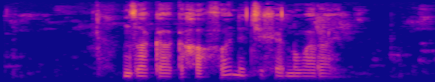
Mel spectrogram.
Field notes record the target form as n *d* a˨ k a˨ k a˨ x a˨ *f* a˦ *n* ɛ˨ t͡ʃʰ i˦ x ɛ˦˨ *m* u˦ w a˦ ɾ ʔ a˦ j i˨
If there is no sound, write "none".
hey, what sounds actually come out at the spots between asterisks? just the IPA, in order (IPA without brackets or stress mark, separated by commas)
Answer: d͡z, f, n, n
